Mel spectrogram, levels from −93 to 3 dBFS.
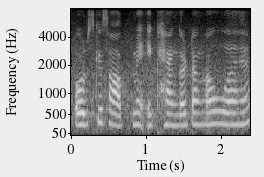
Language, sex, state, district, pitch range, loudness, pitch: Hindi, female, Haryana, Rohtak, 265-285 Hz, -15 LUFS, 275 Hz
